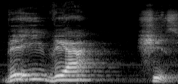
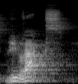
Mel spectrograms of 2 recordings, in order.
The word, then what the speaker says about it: vivax: erro de maria vivax não se pronuncia baby a x vivax essa espécie causa uma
